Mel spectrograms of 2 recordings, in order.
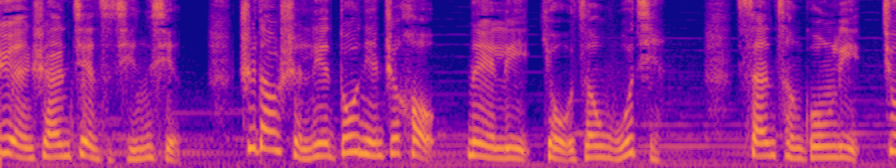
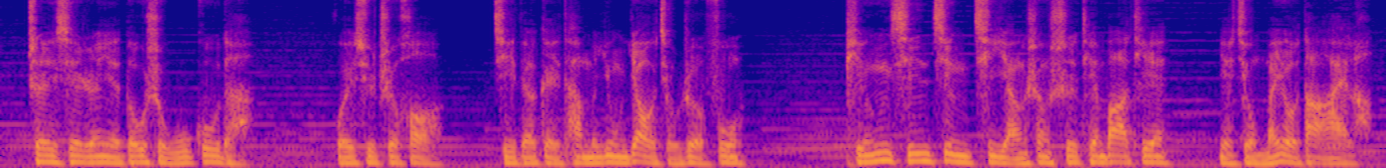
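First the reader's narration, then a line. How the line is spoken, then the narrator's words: Flat, calm. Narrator (Chinese): 沈炼淡淡的说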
